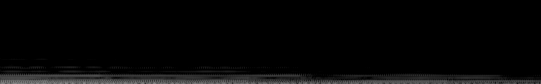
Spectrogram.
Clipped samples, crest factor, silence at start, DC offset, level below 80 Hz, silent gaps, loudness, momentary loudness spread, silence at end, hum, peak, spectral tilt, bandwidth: under 0.1%; 14 dB; 0 s; under 0.1%; -44 dBFS; none; -48 LUFS; 12 LU; 0 s; 50 Hz at -70 dBFS; -28 dBFS; -11 dB/octave; 1.8 kHz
